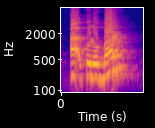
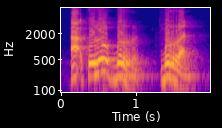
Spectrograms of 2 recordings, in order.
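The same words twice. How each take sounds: First: Akulu bar with open a instead of u; wrong pronunciation demo. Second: Slow, careful akulu bur with dhammah u; correct Arabic pronunciation. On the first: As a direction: show the mistake, bar not bur. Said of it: "kalau kita salah ucap". (contoh salah ucap akulu bar dengan vokal a) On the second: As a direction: spell out bur with a rounded u. (akulu bur diucapkan pelan dengan vokal u) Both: Shown as a demonstration.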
